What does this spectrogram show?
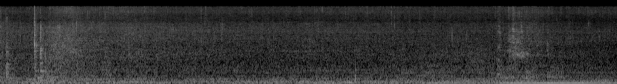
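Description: Frog pieces with turmeric shoots frying in a steel wok with a steady sizzling hiss. A metal spatula clicks and scrapes against the wok near the start and again about five seconds in as the food is scooped.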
